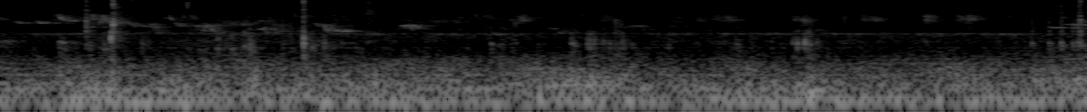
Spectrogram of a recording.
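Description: Wires rustle and clack as hands handle them.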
